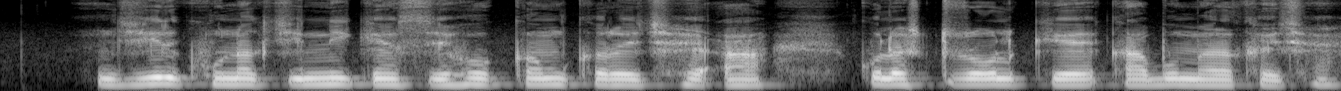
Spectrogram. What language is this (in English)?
Maithili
